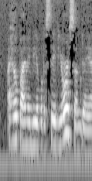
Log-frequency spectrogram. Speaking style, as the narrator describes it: I quickly replied

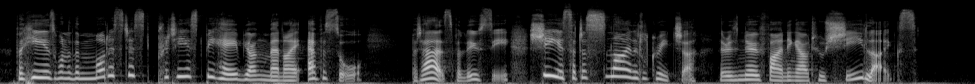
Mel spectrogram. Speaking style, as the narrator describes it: Jennings, laughing heartily

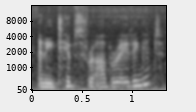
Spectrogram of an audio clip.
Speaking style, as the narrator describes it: He laughed

